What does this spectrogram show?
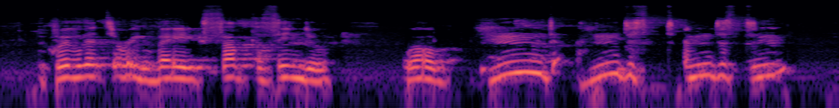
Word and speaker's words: Hindustan: Well, Hindustan pronounced Hindustan is found in Sanian inscription from the 3rd century CE.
